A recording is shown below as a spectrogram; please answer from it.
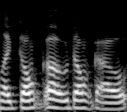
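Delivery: acted sobbing and screaming. Retelling a fight with a partner who threatened to leave; retelling scream-sobbing pleas. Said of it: "I'm just sitting there like scream sobbing".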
